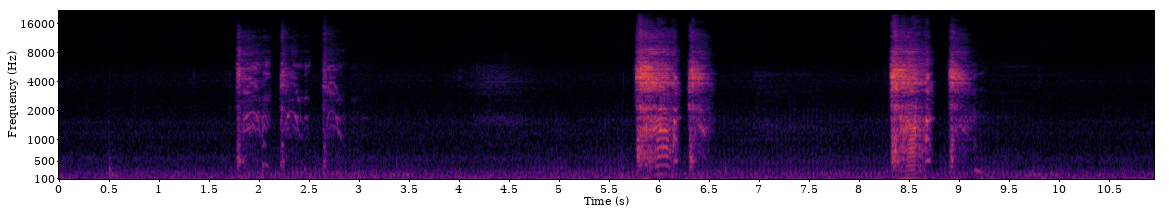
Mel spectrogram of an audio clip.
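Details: Adult's cough with a spring cold, recorded while driving at night; three short bursts of coughing over steady car engine rumble.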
